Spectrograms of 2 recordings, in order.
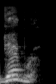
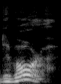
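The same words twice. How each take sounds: First: The name has an American English pronunciation. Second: The name has a Filipino English pronunciation. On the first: "would be pronounced here as Deborah" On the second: "she pronounces it as Deborah"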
